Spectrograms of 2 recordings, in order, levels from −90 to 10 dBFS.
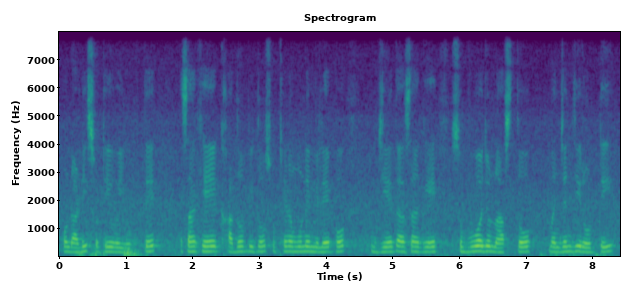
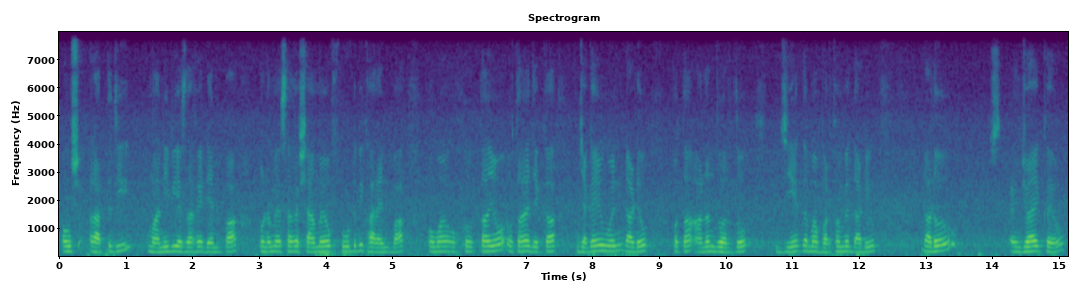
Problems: constant background noise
